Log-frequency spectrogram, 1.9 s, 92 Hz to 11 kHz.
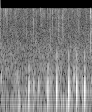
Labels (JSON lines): {"label": "biophony, pulse", "recorder": "SoundTrap 500"}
